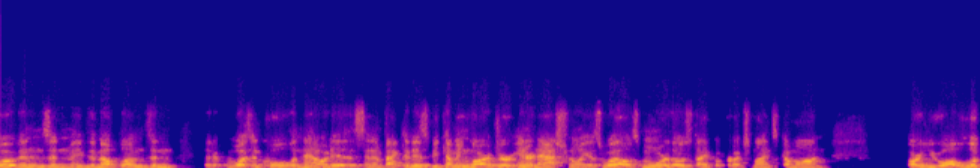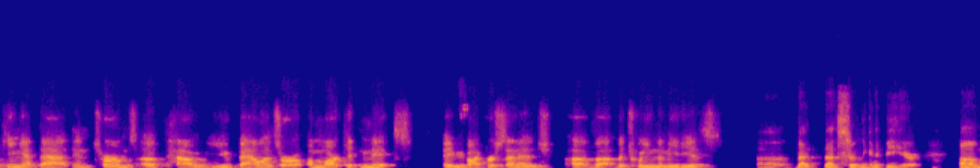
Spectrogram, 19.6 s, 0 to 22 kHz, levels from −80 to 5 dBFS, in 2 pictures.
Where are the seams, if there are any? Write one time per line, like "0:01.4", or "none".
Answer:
0:15.4
0:17.3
